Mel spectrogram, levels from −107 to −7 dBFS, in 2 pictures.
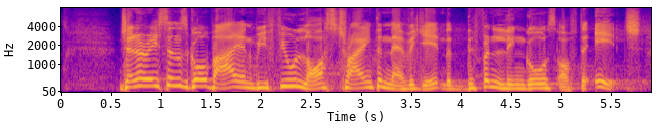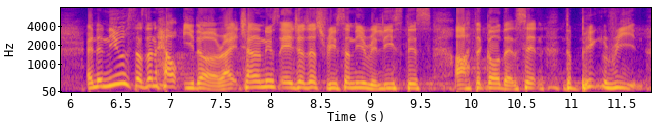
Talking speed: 185 wpm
